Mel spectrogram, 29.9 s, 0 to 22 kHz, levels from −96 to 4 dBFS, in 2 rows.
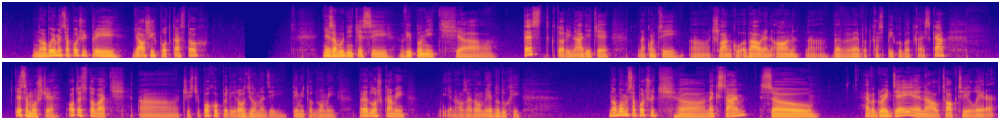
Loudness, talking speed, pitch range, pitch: -23 LUFS, 120 wpm, 95-125 Hz, 105 Hz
